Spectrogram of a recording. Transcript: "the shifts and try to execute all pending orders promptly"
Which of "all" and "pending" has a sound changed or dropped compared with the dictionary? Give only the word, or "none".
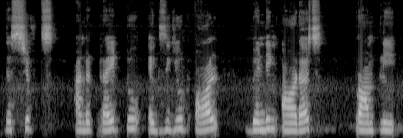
pending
